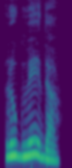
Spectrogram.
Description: ♪ rugvēda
